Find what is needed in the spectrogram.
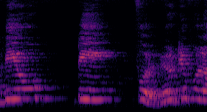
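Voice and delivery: Beautiful drawn out slowly, syllable by syllable; slow demonstration. Shown as a demonstration. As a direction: stretch out beautiful for learners to copy. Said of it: "beautiful (repeated slowly)".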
